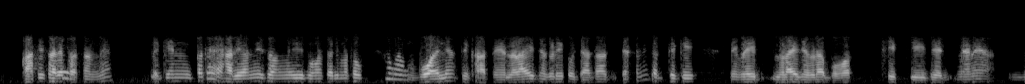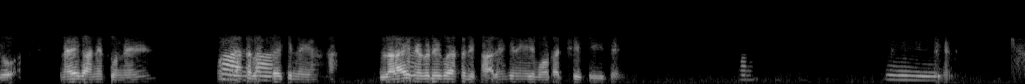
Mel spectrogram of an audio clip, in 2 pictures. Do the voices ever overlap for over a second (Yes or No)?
No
